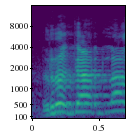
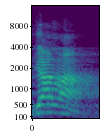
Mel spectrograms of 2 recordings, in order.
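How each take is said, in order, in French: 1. La phrase est dite en entier, toutes les syllabes. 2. La phrase est condensée en deux syllabes courtes.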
